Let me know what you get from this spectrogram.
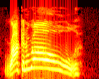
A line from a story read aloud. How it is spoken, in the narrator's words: Tex bellowed for some reason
